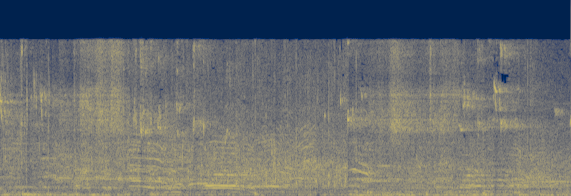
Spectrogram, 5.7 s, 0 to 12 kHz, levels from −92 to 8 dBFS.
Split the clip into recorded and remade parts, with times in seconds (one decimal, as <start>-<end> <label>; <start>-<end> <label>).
0.0-0.6 recorded; 0.6-1.3 remade; 1.3-3.7 recorded; 3.7-4.6 remade; 4.6-5.7 recorded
